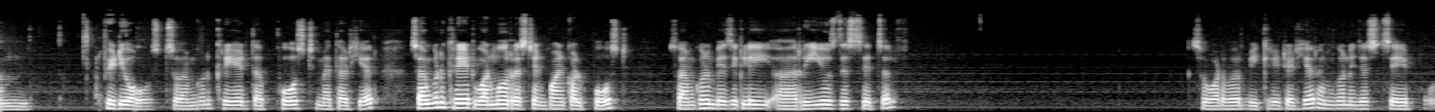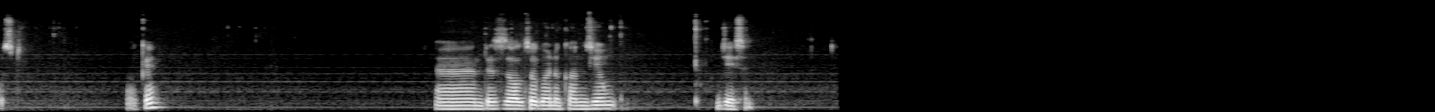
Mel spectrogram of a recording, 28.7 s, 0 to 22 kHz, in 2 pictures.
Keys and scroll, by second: 15.5 super+d, 23.8 Return.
